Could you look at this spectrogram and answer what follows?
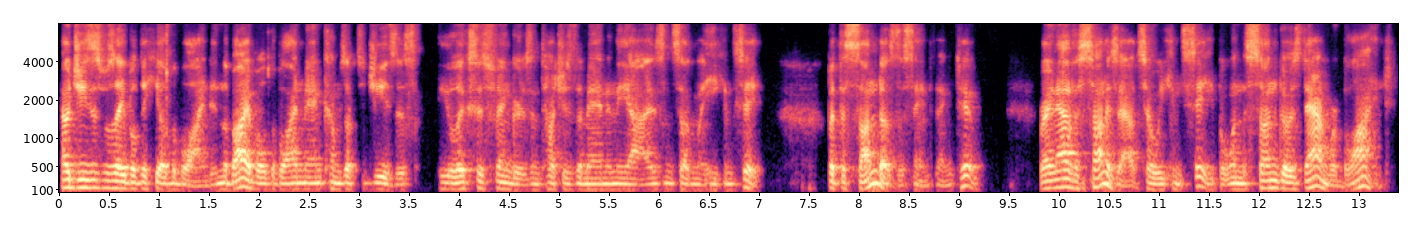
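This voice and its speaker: A man's voice: on the low side, fairly quick, fairly bright tone, low-quality recording. A man giving an explanatory lecture as an interview guest, in short declarative phrases with rhetorical questions. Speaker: guest author and astrotheologist.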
